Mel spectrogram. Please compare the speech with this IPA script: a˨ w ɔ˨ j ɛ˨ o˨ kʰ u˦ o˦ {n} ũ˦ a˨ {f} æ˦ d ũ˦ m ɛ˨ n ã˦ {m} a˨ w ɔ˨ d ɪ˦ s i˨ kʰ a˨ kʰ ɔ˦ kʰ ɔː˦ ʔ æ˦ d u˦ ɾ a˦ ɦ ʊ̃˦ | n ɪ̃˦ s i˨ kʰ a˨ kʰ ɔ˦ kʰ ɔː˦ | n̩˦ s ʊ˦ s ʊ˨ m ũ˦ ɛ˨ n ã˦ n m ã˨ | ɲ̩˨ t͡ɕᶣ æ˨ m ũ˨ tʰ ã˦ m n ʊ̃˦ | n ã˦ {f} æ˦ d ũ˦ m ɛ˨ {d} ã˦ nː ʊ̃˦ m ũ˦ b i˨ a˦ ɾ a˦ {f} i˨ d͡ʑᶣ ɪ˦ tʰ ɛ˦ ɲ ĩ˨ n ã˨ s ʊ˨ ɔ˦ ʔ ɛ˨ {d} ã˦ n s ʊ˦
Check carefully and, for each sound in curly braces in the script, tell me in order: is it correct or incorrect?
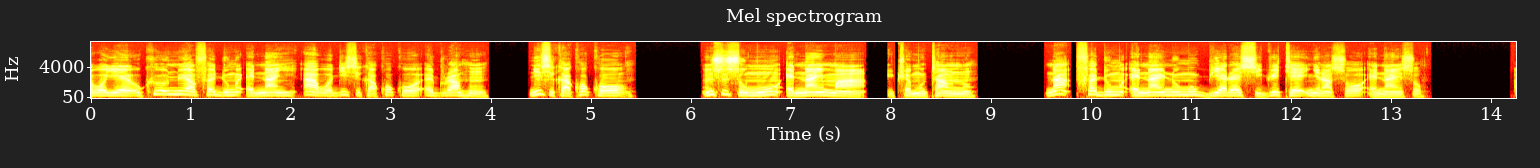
correct, correct, incorrect: n, correct, incorrect: n, incorrect: s, incorrect: n

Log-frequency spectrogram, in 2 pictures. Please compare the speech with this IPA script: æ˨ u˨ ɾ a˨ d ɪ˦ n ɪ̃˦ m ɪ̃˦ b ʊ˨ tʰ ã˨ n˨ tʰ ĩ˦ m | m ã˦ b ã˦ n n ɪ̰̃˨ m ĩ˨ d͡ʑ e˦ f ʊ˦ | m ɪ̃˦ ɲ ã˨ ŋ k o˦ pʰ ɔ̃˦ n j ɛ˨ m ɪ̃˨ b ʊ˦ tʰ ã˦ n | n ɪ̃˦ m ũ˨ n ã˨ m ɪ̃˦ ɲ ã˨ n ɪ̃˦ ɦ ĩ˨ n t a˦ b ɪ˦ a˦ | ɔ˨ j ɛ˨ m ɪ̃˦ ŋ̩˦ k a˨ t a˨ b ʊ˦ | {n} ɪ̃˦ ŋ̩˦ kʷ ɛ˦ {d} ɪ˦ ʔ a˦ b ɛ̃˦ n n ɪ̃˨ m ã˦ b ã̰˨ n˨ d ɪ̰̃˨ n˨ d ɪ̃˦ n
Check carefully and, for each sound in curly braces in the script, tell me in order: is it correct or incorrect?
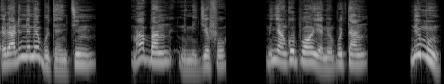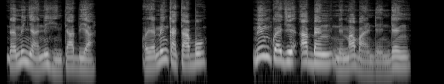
incorrect: m, incorrect: d͡ʑ

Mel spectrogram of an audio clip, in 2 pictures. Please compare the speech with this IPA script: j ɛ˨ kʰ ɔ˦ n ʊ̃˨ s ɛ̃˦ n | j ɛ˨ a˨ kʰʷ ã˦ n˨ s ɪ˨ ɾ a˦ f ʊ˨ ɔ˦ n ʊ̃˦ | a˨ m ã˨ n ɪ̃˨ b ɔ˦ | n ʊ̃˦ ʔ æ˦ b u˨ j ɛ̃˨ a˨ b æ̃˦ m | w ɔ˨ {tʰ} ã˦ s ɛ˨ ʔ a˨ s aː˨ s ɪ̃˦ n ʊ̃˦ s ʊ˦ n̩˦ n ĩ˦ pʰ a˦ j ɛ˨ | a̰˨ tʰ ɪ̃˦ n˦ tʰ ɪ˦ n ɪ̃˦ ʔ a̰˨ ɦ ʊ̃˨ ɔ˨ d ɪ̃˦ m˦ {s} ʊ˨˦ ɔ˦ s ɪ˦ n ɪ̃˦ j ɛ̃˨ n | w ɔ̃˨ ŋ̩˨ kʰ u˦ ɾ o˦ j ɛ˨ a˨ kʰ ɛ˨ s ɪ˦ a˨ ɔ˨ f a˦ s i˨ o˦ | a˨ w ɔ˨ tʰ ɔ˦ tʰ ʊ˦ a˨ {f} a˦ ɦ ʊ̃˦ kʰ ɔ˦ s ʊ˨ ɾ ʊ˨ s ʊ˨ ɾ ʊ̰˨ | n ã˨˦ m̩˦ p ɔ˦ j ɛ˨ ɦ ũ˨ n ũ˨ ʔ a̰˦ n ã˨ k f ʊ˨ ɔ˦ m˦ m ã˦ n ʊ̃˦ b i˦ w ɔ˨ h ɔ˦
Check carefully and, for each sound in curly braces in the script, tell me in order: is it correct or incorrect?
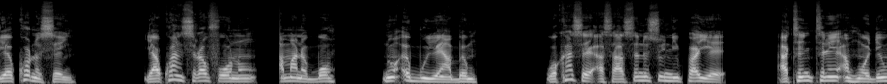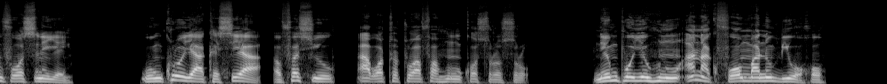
incorrect: kʰ, incorrect: f, correct

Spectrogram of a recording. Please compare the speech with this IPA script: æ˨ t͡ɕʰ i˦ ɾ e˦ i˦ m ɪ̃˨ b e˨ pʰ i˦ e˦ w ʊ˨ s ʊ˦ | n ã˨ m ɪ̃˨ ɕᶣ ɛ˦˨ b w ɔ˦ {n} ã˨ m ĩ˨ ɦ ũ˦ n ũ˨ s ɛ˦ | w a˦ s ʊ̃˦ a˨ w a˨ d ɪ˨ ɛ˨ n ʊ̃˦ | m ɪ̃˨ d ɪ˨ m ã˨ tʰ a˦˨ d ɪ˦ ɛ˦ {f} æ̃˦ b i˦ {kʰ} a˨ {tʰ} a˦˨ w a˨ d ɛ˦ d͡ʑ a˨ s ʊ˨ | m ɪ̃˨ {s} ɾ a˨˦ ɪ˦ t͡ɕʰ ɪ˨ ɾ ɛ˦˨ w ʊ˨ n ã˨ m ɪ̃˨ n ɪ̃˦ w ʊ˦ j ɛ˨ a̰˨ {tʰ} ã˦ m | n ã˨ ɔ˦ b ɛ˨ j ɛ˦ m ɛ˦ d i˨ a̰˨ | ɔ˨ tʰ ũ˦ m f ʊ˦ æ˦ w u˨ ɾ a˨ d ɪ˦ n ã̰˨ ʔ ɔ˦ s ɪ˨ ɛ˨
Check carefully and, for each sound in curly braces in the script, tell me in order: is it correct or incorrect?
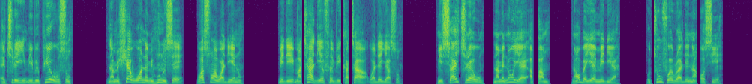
correct, correct, correct, correct, correct, incorrect: pʰ

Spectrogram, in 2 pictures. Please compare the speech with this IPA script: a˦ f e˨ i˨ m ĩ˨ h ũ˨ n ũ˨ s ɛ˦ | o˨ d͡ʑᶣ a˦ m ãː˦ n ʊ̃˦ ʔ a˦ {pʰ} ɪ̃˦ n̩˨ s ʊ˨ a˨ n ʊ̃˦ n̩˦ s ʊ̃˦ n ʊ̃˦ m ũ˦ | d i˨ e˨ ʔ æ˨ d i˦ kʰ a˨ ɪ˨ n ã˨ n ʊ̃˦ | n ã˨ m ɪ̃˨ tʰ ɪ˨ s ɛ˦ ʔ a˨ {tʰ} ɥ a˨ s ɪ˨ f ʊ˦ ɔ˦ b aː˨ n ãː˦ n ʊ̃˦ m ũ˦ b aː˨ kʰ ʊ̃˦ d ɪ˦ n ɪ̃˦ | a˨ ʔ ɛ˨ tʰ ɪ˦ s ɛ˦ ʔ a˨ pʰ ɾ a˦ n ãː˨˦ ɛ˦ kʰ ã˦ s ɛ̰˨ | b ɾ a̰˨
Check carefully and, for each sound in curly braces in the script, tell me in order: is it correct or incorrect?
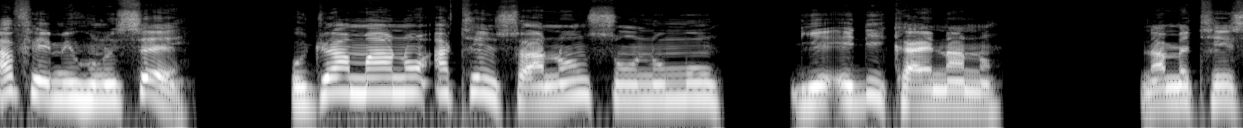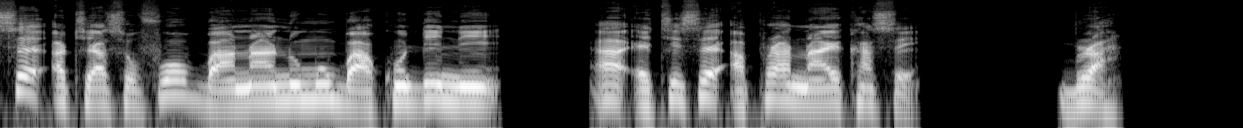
incorrect: tʰ, correct

